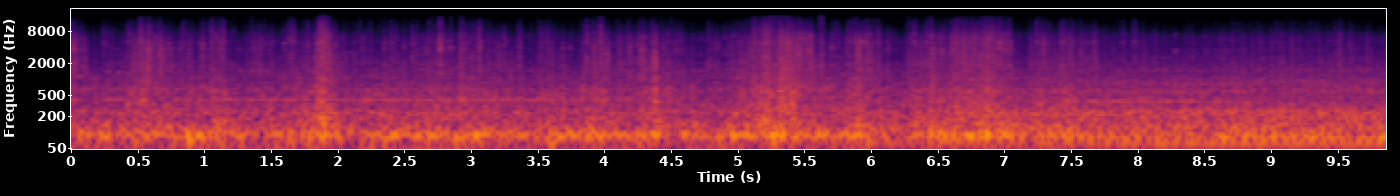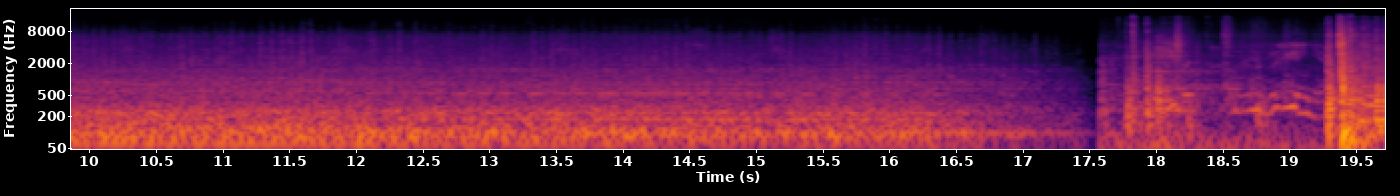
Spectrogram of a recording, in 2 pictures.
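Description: Engine and road noise of a moving vehicle heard from inside its cab: a steady low rumble, with a few knocks in the first seven seconds. It fades out just before the end.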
